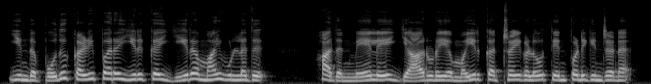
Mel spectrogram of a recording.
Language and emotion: Tamil, disgusted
